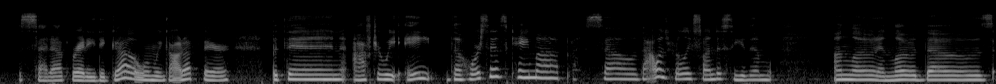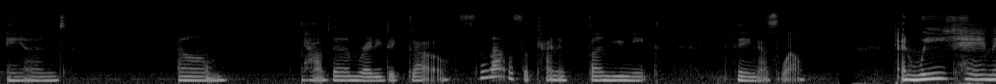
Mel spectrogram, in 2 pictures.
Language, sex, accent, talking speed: English, female, American, 155 wpm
